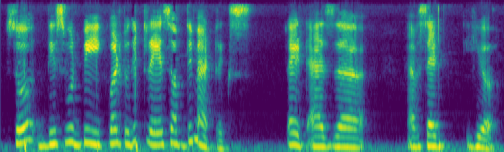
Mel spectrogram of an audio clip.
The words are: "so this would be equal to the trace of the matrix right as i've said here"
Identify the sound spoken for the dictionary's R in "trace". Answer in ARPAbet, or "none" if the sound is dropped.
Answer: R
